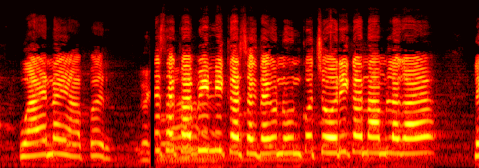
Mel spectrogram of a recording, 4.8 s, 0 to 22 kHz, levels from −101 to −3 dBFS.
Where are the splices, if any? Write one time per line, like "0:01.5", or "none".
0:01.5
